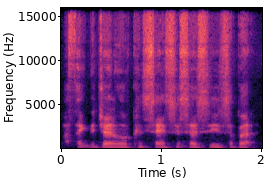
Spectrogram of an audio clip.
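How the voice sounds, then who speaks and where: A man with a husky voice chatting casually as a guest on a hobby livestream. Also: mid-range voice, little pitch movement, fast talker.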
